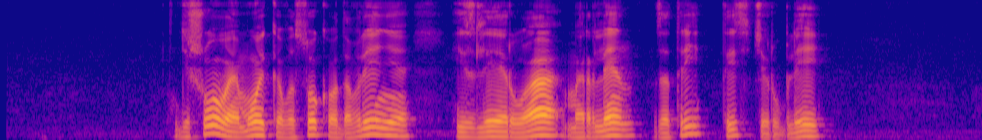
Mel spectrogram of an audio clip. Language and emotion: Russian, neutral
